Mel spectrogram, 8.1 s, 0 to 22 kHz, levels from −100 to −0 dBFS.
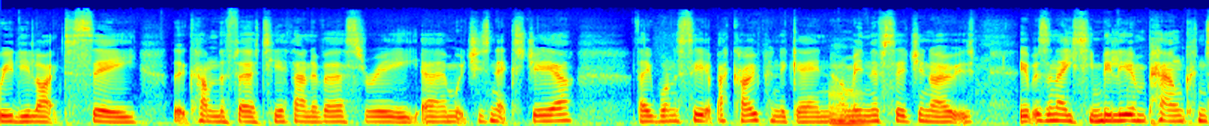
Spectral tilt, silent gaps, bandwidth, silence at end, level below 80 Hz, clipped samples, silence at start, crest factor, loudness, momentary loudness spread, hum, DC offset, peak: -5.5 dB/octave; none; 15.5 kHz; 0 s; -48 dBFS; under 0.1%; 0 s; 14 dB; -19 LUFS; 6 LU; none; under 0.1%; -6 dBFS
